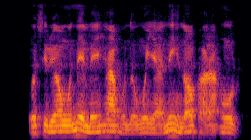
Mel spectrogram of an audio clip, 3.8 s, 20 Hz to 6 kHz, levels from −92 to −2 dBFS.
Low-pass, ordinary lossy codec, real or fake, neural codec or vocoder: 5.4 kHz; none; real; none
